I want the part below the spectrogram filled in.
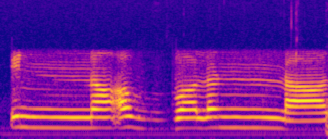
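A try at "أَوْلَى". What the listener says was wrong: वाव साकिन है। इन औलन, औलन नासी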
